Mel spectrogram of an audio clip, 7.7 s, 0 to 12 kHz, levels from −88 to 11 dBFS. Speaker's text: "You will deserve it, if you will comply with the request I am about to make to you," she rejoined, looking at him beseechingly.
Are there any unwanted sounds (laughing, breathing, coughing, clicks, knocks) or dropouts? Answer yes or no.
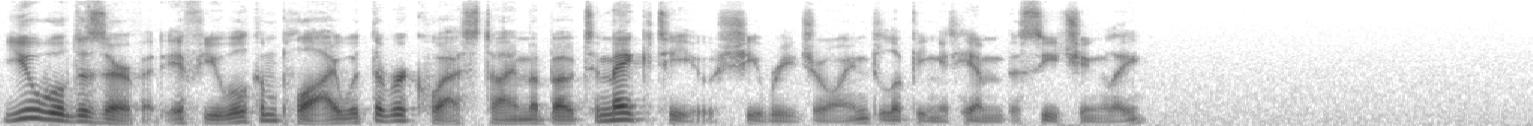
no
